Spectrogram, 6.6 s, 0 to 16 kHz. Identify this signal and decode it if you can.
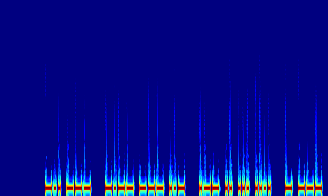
Morse code, heard as a keyed tone, about 28 wpm, 700 Hz. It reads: DO YOU WISH TO
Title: Sentences from Top 1600 Words 28wpm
